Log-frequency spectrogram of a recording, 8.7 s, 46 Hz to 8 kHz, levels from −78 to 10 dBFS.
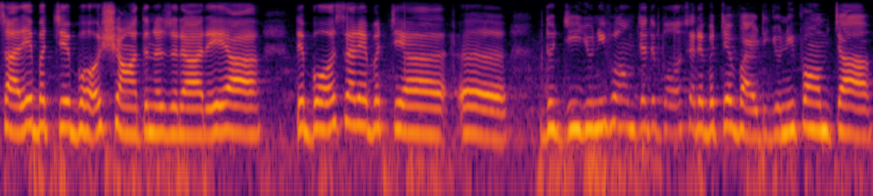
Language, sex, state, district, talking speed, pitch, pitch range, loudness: Punjabi, female, Punjab, Kapurthala, 165 wpm, 260 Hz, 240-275 Hz, -13 LUFS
